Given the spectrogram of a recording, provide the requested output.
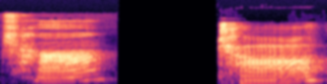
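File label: "cha2", Mandarin Chinese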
